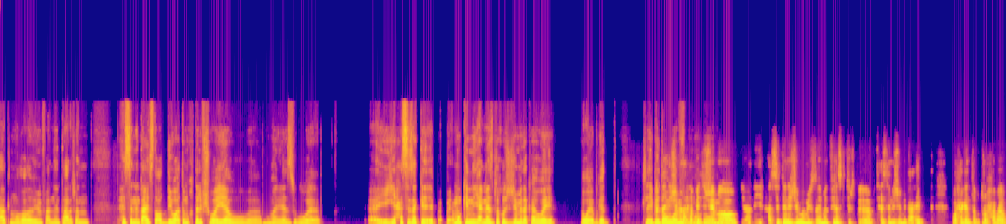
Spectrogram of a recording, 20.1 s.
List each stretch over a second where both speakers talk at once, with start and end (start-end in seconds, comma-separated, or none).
13.1-14.4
